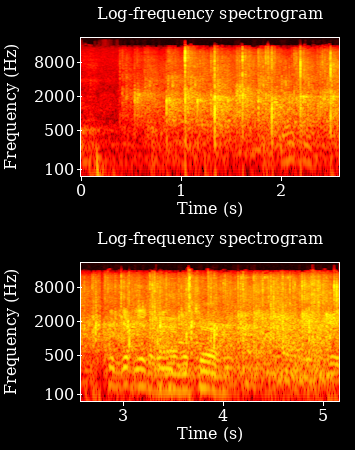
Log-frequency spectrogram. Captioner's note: audience applauds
